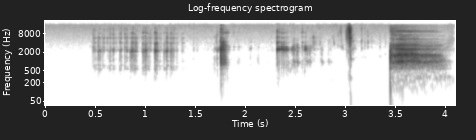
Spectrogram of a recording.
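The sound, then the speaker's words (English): Someone drinks the last sip of a Negroni cocktail, mostly diluted with water: a run of soft wet slurping and swallowing sounds, a couple of sharp clicks like glass or ice, then a loud breathy exhale. “No, it's my last sip right here. I'm just going to finish this right now.”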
